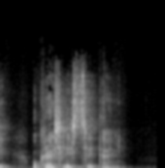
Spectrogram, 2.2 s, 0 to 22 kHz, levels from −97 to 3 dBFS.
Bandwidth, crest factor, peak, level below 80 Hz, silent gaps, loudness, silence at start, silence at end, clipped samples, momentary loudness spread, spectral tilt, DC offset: 14.5 kHz; 20 dB; -6 dBFS; -34 dBFS; none; -23 LUFS; 0 s; 0.55 s; under 0.1%; 16 LU; -3 dB/octave; under 0.1%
